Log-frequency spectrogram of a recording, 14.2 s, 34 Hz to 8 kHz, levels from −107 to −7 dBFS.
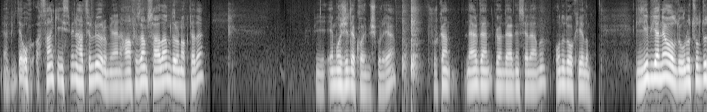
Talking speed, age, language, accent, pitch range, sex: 120 wpm, 50-69, Turkish, native, 115-145 Hz, male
